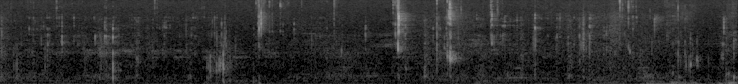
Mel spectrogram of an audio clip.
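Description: Faint, close chewing and wet mouth sounds of someone eating soft pie, mash and mushy peas. A few short clicks are scattered through it, the sharpest about four seconds in.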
